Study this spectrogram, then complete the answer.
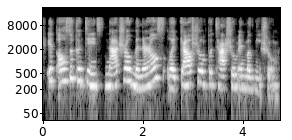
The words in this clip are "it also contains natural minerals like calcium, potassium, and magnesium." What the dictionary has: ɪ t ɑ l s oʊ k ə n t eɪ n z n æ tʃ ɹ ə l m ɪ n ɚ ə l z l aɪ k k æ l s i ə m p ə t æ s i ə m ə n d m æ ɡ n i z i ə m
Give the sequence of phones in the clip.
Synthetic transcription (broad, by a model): ɪ t ɑ l s oʊ k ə n t eɪ n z n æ tʃ ɹ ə l m ɪ n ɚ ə l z l aɪ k k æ l ʃ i m p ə t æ ʃ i m ə n d m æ ɡ n i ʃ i m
